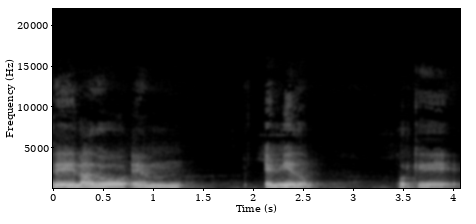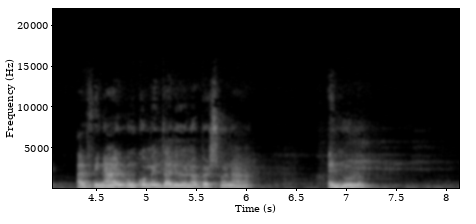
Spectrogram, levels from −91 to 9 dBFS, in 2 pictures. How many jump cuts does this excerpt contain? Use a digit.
0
